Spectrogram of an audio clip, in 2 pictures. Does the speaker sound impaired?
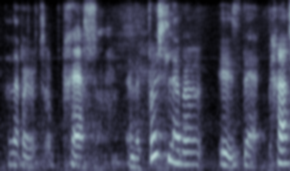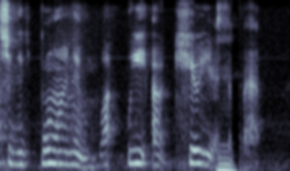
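Yes: profound deafness, acquired, profound; progressive hereditary hearing loss, born hearing, hard of hearing childhood, profoundly deaf teen after water-skiing fall; uses captioning device, relies on lip reading, no usable residual hearing.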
